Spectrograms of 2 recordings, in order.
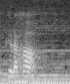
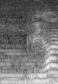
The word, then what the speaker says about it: ग्रहा: सर्वे ग्रहा, ग्रहा या फिर गृहा मत बोलिएगा, सर्वे ग्रहा शांतिकरा भवन्तु यही उच्चारण करना है।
